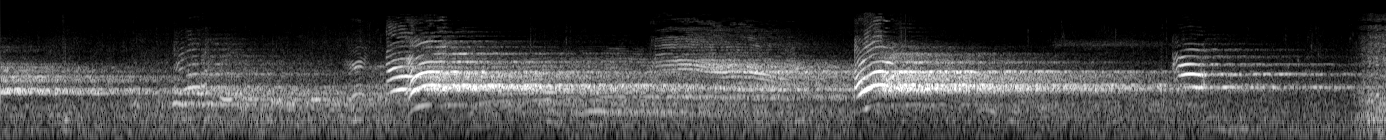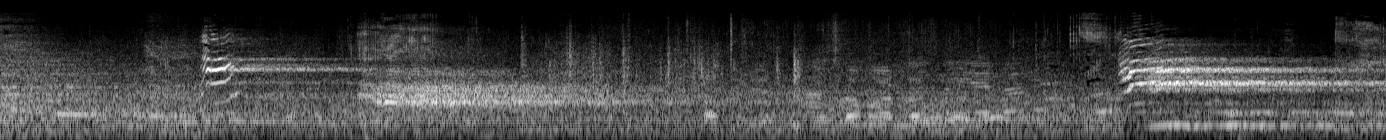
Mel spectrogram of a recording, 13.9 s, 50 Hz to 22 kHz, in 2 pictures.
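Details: Playful young belugas during a pool move at Port of Nagoya Public Aquarium, 5 November 2017: a busy run of bright, harmonic squeals and whistles, some abrupt and sliding, overlapping in quick succession inside a reverberant hall.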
